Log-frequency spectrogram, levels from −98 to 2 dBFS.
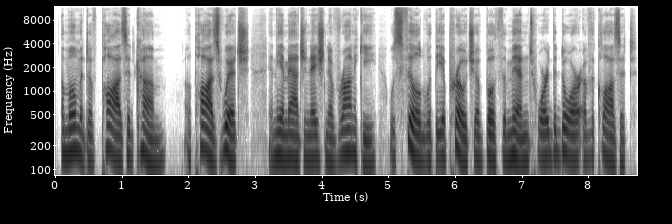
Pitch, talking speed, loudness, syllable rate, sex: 140 Hz, 200 wpm, -18 LUFS, 5.4 syllables/s, male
